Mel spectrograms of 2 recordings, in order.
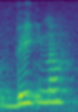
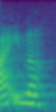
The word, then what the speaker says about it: Wegner: Det, fordi det staves W-E-J-N-E-R, så troede jeg, det var Wegner. Det ved jeg ikke, det var bare sådan, jeg læste. Og sådan, jeg har aldrig hørt hans navn blive sagt højt. Så ja, nu har jeg fundet ud af, at det udtales Wegner.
